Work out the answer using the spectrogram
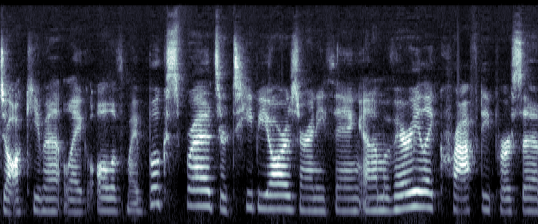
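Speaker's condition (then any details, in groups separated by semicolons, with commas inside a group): No condition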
